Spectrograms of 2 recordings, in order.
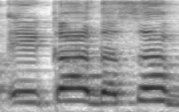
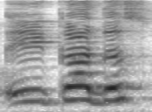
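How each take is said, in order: First: The word ends with an added 'a' vowel. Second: The word ends in a consonant sound. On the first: The speaker calls it wrong. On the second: The speaker calls it right.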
